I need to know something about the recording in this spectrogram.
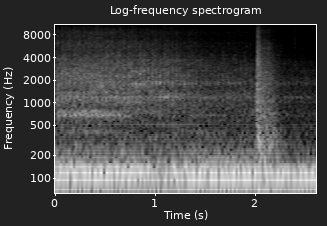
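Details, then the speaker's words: Ford Fox-body Mustang with a turbocharged 363 stroker, after fixing a header/exhaust leak that had caused ticking: deep, steady idle rumble with an even beat and no tick or puffing; normal idle. "nice I don't hear any tick whatsoever perfect"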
